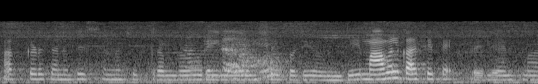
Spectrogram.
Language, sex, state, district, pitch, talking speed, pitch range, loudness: Telugu, female, Andhra Pradesh, Sri Satya Sai, 215 Hz, 110 wpm, 205-235 Hz, -19 LUFS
